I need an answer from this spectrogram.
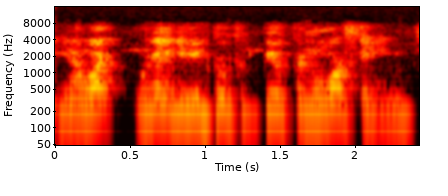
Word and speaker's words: buprenorphine: We say, we're going to give you buprenorphine, Suboxone, which rhymes with morphine, and it's basically a narcotic, or methadone, which is a narcotic, and we're going to give you those things.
